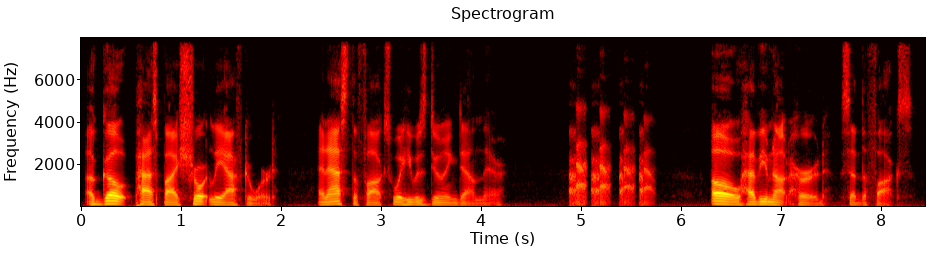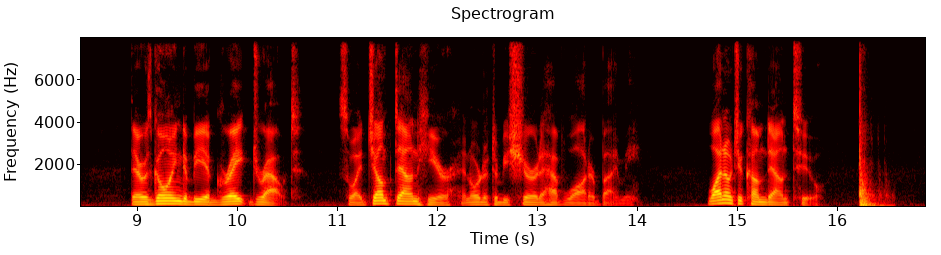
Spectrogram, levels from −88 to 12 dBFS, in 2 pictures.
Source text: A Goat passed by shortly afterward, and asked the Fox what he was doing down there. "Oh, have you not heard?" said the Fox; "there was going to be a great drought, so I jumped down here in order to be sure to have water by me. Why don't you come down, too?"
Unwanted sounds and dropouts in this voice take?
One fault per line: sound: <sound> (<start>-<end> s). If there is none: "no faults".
sound: laugh (4.9-5.8 s)
sound: thud (16.2-16.6 s)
